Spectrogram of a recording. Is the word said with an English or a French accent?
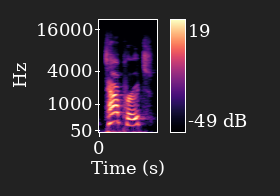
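English. It is said with a plain English accent.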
